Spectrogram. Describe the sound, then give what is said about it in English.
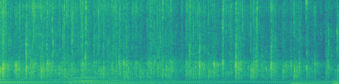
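A large crowd applauds their pastor steadily and loudly for several seconds, a dense wash of clapping hands, while sustained organ chords shift underneath. “If you love your pastor, let him know by giving a great big hand clap.”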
